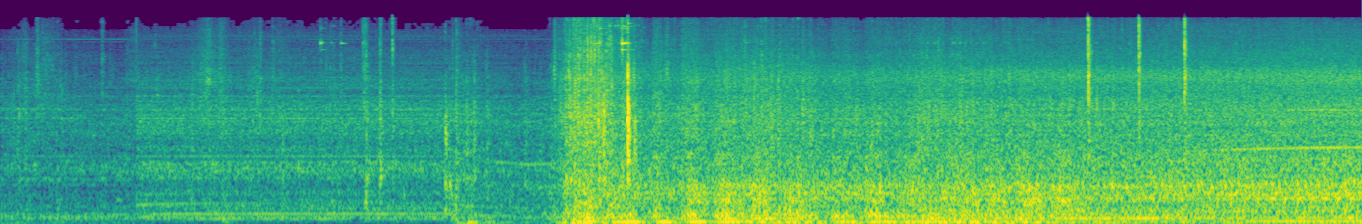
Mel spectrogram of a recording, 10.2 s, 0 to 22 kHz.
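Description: Cirrus SR22's six-cylinder piston engine starting, heard from inside the cabin: a faint steady hum, then the engine catches about four seconds in and settles into a steady loud run.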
